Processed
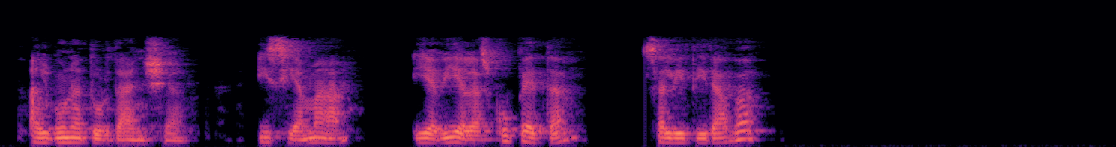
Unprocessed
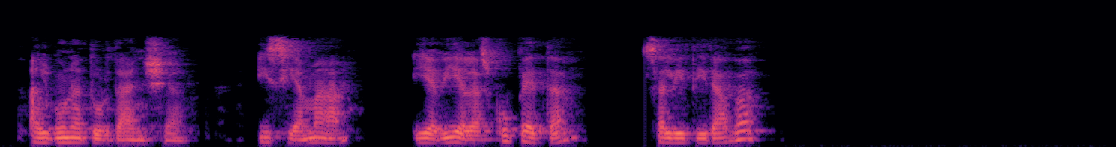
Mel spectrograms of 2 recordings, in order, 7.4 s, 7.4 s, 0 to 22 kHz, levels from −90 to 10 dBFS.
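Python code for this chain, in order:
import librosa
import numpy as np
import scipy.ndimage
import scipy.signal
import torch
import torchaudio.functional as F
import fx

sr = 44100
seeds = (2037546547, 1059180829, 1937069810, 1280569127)

y = scipy.signal.sosfilt(scipy.signal.butter(2, 7800.0, 'lowpass', fs=sr, output='sos'), x)
y = y * librosa.db_to_amplitude(3.0)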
